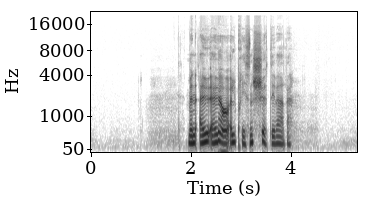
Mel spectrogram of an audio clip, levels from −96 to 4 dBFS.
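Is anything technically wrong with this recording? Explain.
Yes. A skip ahead at 2.53–2.55 s drops about a second of speech, likely discarded when the jitter buffer overflowed, so playback jumps forward with no gap. From 2.63 to 4.66 s, a jitter buffer speed-up trims short pitch-period slices, about 0.3 s in total, to reduce delay. The speech runs at 114% speed without a change in pitch.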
